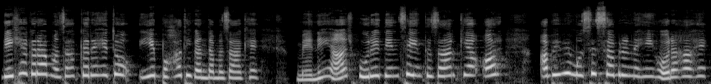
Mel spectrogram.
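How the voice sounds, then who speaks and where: Woman voicing an eager, high-pitched young daughter-in-law. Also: fairly quick. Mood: hurt, angry. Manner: emotional, pleading, dramatic. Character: young daughter-in-law, eager, pleading, quick to take offence. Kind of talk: Hindi cartoon story dialogue.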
